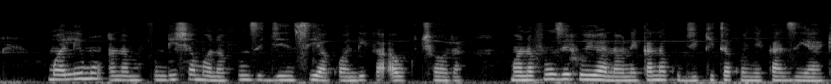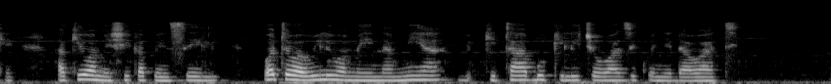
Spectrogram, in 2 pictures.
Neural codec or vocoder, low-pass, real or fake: none; 7.2 kHz; real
